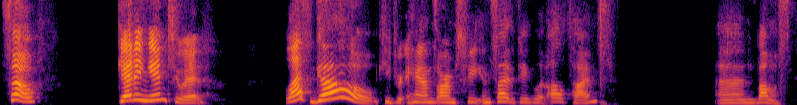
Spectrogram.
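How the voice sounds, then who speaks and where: Fast-talking woman hosting a webinar. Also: sits high, animated, a bit bright. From Chicago, USA. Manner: fast, casual, chatty with fillers and restarts. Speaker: webinar host. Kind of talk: marketing webinar presentation.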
